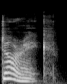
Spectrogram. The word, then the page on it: doric: British English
